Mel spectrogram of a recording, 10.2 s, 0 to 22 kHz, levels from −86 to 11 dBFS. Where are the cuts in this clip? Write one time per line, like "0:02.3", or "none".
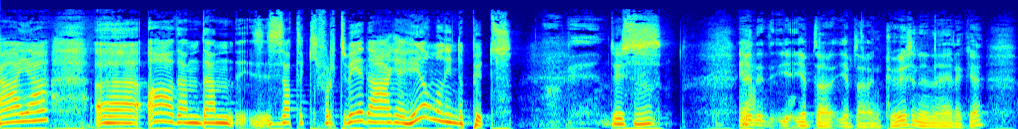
none

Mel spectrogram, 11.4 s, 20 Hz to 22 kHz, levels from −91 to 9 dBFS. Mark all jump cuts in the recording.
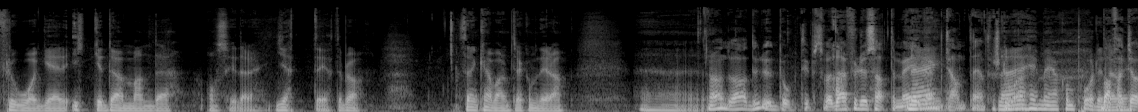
none

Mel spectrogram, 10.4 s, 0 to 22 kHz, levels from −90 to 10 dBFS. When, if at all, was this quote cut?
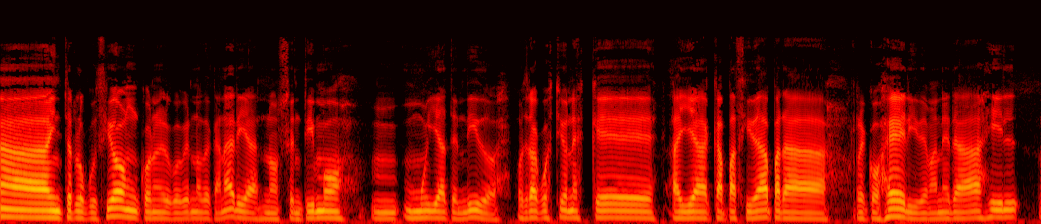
0:05.1
0:06.6

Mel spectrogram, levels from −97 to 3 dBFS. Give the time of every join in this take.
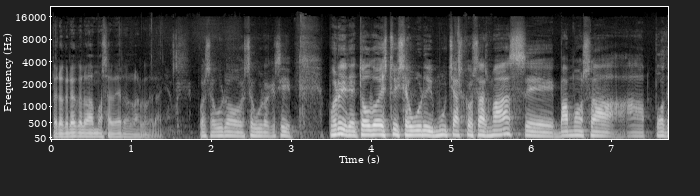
none

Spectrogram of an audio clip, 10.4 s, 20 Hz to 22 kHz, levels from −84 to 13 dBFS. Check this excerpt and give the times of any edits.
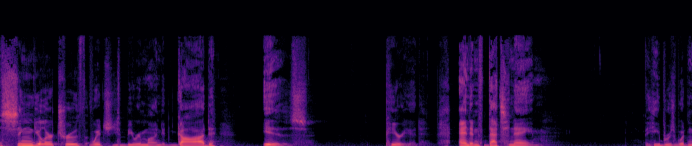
0:01.3
0:01.7
0:07.2
0:07.6

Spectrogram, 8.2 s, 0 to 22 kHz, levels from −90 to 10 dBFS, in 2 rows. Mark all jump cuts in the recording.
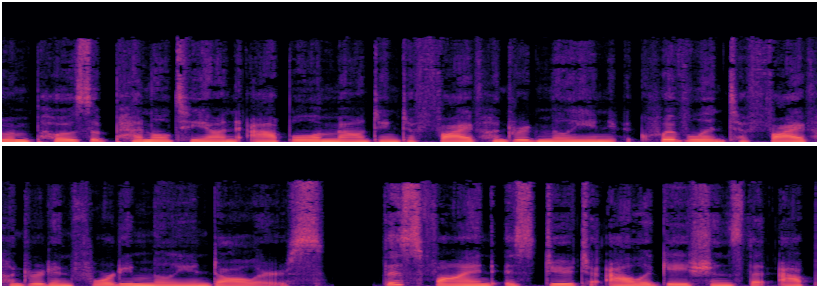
0:03.0
0:05.8

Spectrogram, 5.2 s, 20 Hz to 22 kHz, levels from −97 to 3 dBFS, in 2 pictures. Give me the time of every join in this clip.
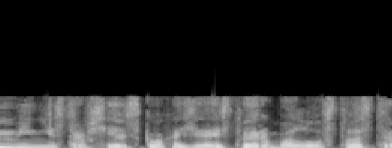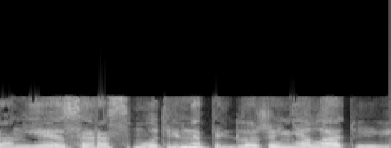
none

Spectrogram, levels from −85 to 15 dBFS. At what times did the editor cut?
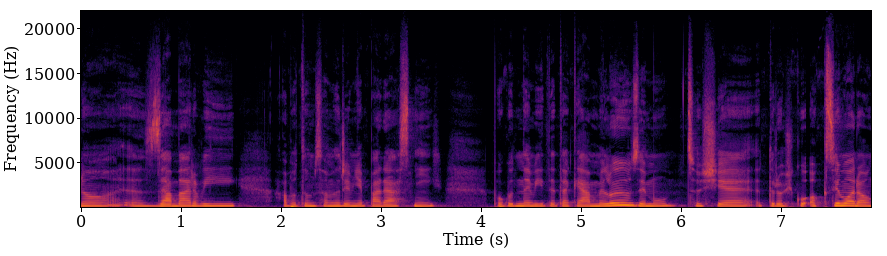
none

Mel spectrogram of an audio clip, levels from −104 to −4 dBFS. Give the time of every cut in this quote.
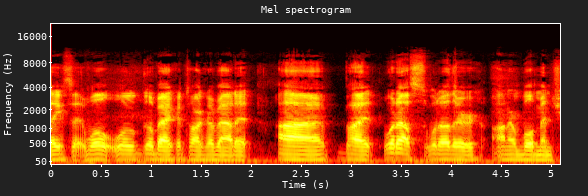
0:02.1

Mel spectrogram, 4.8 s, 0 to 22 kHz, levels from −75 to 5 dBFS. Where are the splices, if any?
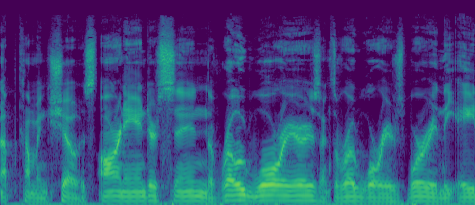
0:01.0
0:02.1
0:03.3

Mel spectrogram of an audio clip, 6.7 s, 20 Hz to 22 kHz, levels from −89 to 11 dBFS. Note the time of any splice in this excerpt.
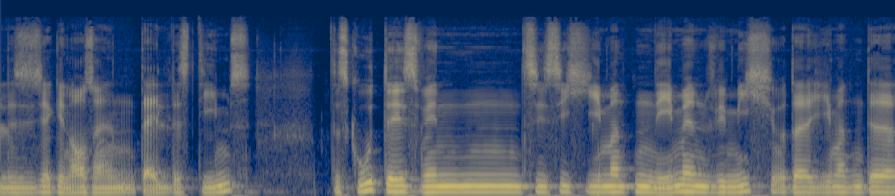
none

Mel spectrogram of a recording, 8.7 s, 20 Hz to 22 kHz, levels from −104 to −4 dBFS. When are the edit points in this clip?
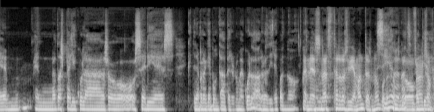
0:05.2

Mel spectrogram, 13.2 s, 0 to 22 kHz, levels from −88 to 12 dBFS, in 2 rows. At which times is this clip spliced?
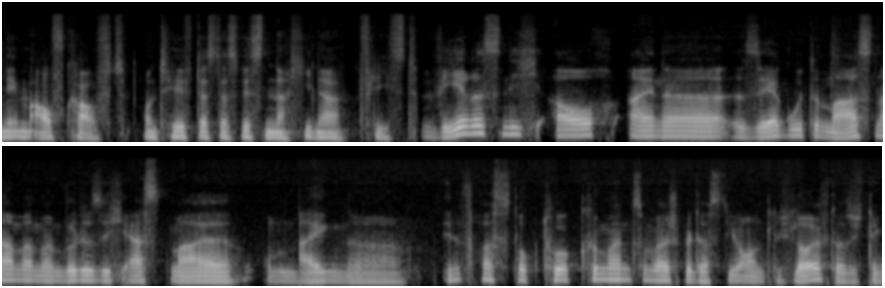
0:08.8

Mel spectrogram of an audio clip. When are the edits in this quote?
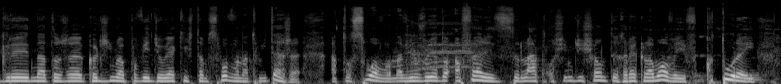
none

